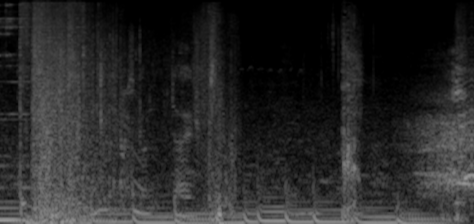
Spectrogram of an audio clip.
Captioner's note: boards cracking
